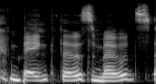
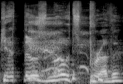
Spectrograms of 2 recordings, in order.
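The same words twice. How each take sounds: First: Slow, lightly voiced hobo drawl; a hint of the Drifter, drawn out; rambling folksy hobo. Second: Loud drawling announcer with a high start; rambling folksy hobo. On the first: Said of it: "You just hear". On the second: Retold or imitated. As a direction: play the Drifter calling over a loudspeaker. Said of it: "the Drifter's voice plays over the loudspeaker".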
